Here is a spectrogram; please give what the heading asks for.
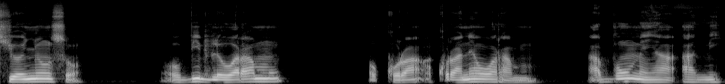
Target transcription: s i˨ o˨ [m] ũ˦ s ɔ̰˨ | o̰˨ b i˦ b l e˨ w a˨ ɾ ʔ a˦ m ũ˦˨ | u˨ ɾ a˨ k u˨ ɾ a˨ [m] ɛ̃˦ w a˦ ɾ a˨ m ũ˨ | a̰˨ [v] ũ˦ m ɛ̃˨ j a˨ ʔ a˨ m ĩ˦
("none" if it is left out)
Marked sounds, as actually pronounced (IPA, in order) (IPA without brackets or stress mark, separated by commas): ɲ, n, b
